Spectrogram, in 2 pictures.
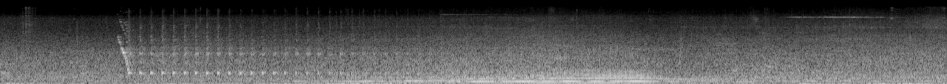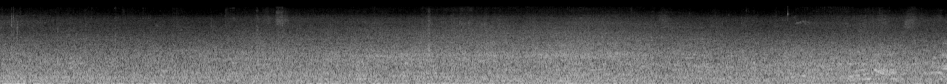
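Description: Audible pedestrian crossing signal starting with a click and ticking rapidly, about ten ticks a second for two seconds. A vehicle engine nearby then swells to the loudest sound and cuts off around six seconds in, over steady city traffic.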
